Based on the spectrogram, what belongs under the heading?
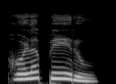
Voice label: "ಹೊಳಪೇರು", Kannada

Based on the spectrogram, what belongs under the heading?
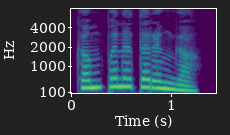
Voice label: "ಕಂಪನತರಂಗ", Kannada; kampaṇataraŋga; noun

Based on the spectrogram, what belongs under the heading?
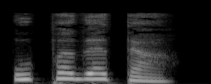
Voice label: "ಉಪಕಥೆ", Kannada

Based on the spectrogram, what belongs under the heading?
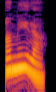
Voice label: "ಅಮರ", Kannada

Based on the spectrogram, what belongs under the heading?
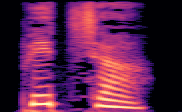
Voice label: "ಪಿಚ್ಚ", kannada

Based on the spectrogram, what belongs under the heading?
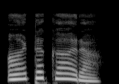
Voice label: "ಅಡಿಗಾರ", Kannada

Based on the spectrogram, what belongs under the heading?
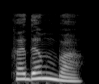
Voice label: "ಕದಂಬ", Kannada

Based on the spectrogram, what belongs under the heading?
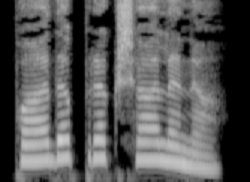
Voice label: "ಪಾದಪ್ರಕ್ಷಾಳನ", Kannada

